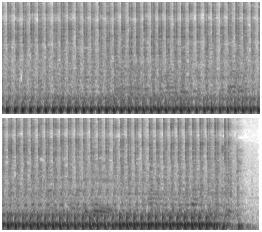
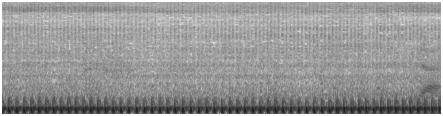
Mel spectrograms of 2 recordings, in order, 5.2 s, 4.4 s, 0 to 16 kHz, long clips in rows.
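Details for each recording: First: Yamaha NMAX version 2 scooter engine idling with a loud, fast metallic clatter on the beat from a faulty cam chain tensioner. If not the tensioner, the head must be opened to check camshaft bearing or rocker arm bearing. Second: Yamaha NMAX v2 scooter at closed-throttle idle, after the noisy-engine complaint was traced to the tensioner and fixed: a steady, even low thrum with no ticking or rattle.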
